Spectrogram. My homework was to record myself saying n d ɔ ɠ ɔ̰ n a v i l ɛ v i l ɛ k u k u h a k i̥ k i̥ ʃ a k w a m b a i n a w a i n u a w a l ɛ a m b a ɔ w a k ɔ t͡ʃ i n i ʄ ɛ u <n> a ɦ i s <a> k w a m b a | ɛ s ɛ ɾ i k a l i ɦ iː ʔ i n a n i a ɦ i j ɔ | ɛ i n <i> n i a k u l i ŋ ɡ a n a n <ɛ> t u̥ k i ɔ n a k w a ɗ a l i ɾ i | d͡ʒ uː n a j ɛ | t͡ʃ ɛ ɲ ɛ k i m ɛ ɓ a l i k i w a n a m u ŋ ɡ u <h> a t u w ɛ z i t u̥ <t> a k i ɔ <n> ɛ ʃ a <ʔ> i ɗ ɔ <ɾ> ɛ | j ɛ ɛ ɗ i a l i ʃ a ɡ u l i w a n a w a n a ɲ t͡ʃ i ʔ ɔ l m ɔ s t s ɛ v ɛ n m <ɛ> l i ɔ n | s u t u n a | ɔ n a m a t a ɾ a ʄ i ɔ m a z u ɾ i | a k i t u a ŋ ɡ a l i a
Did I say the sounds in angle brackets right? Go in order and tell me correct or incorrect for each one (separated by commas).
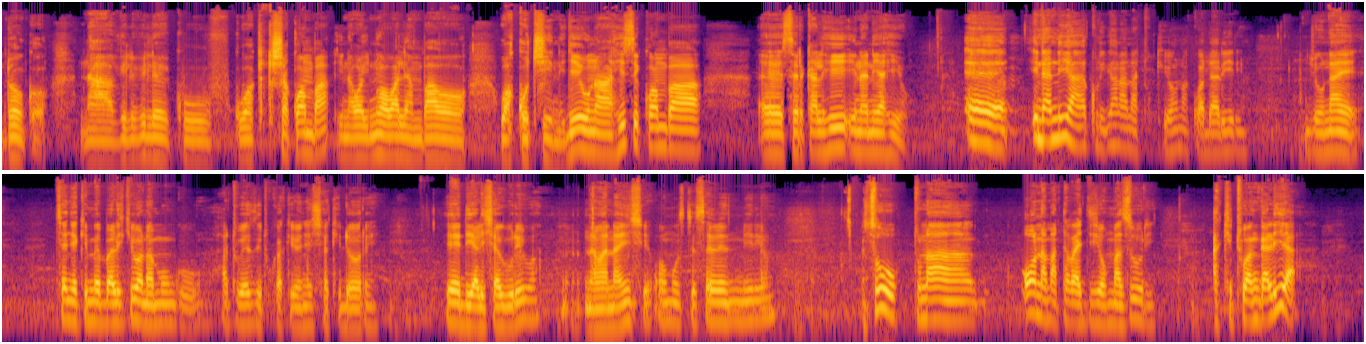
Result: correct, incorrect, incorrect, incorrect, correct, incorrect, incorrect, incorrect, correct, incorrect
